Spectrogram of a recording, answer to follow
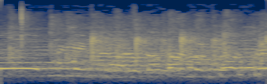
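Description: A person's voice, with some long held pitches.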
